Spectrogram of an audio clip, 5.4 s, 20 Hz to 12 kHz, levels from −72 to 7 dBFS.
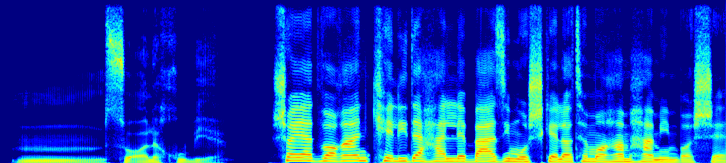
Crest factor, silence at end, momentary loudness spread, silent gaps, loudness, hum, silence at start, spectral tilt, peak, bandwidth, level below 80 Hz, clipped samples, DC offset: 18 dB; 0 s; 14 LU; none; -17 LUFS; none; 0.15 s; -4 dB/octave; 0 dBFS; 12 kHz; -46 dBFS; under 0.1%; under 0.1%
